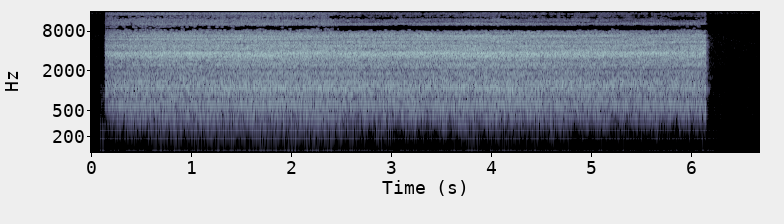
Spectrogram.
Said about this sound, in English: Knowing that it's uncomfortable for her to lift her arms like that, he even washes her hair for her, helps to towel her dry afterwards, uses the hair dryer for her.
